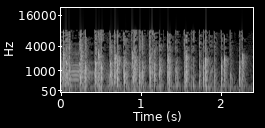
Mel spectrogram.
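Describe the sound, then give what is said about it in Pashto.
An audience at a quiz event claps: dense, rapid clapping from several people, loud and continuous for a couple of seconds. “چکچک ورته وهئ.”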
